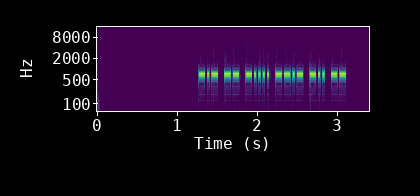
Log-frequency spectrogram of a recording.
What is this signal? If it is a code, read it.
Morse code, heard as a keyed tone, about 46 wpm, 700 Hz. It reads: KM6QDM
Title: USA Call Signs - 6 Characters - 6x Character Spacing - 45wpm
